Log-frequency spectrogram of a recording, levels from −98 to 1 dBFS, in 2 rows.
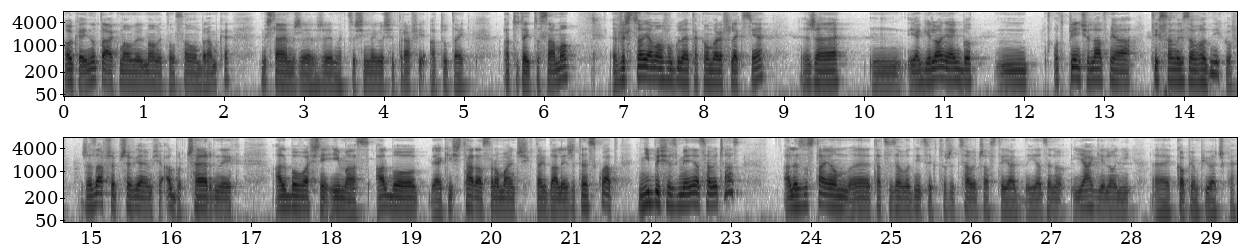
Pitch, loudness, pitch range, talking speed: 105 Hz, -18 LUFS, 95-115 Hz, 160 wpm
